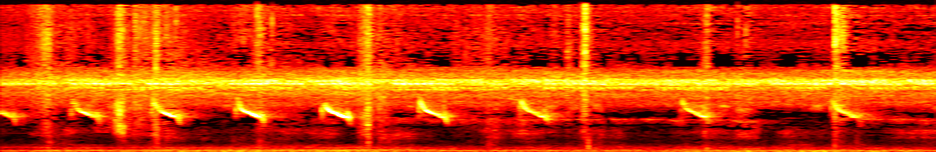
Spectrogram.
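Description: A bird gives a short, falling high call over and over, about every two-thirds of a second, over a steady high insect drone. Low rustling and a few soft knocks come from someone walking through grass.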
